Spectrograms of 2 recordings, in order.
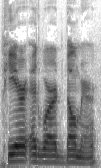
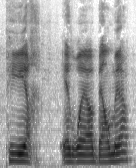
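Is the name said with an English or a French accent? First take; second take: English; French. First: The name is said with an English accent. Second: The name is said with a French accent. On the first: The speaker calls it wrong. "Sorry, I didn't say that right" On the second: The speaker calls it right. "Gotta get the phlegm in there"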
